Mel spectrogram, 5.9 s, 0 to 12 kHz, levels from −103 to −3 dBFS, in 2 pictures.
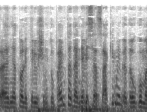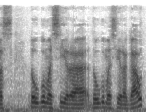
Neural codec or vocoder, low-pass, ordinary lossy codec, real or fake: vocoder, 22.05 kHz, 80 mel bands, Vocos; 9.9 kHz; AAC, 32 kbps; fake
